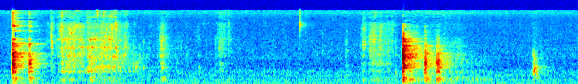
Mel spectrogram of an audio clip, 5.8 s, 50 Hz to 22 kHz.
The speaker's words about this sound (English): First, I'm going to add 2 ounces of bourbon. I'm using Evan Williams Bottled and Bond.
